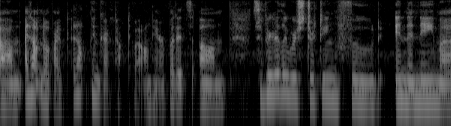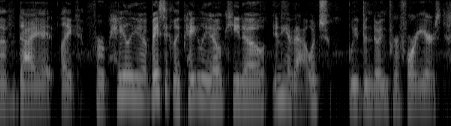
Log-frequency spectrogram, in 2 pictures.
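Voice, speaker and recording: Soft-spoken and fairly low in pitch, a woman talks at a moderate pace with ordinary pitch variation. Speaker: vlogger. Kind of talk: casual chat. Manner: hesitant, many fillers.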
